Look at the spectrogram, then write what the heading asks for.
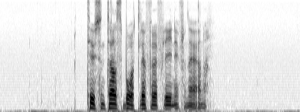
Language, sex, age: Swedish, male, 27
